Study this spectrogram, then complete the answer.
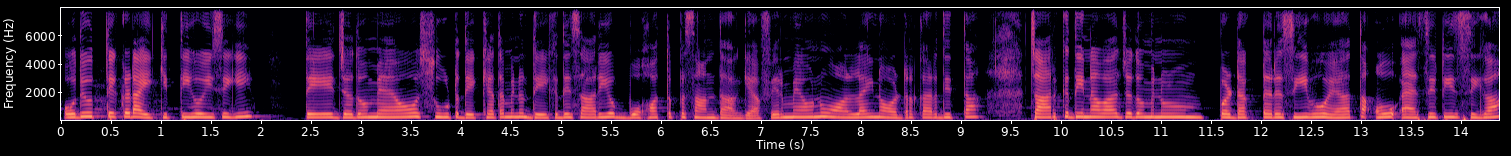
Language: Punjabi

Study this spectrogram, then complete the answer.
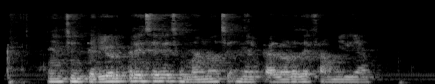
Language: Spanish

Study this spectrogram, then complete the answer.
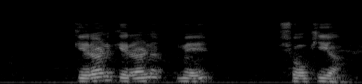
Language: Marathi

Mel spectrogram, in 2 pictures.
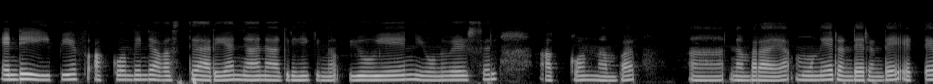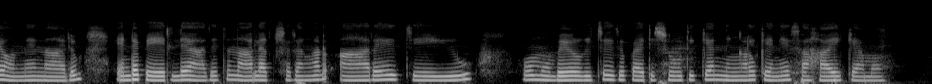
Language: Malayalam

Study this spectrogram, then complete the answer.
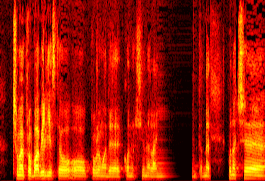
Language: Romanian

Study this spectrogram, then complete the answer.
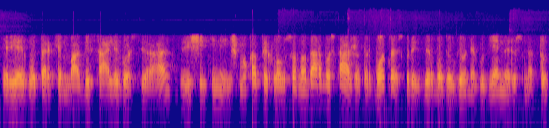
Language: Lithuanian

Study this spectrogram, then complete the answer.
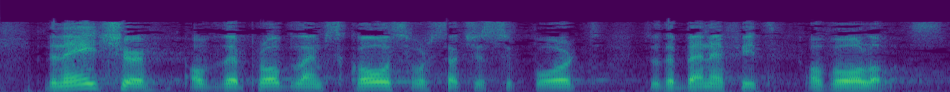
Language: English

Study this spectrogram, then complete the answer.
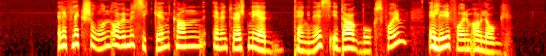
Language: Norwegian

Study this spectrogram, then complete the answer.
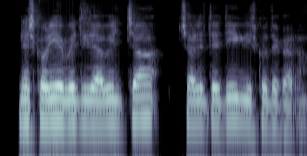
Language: Basque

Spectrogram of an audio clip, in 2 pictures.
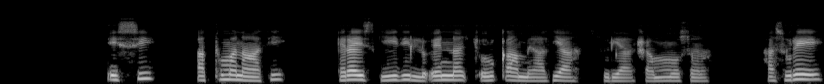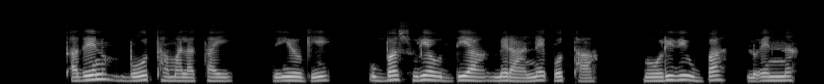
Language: Wolaytta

